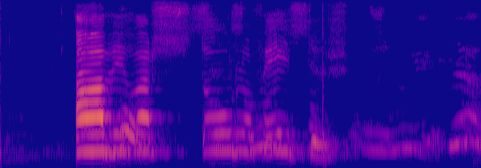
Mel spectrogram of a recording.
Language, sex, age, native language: Icelandic, male, 8, Icelandic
